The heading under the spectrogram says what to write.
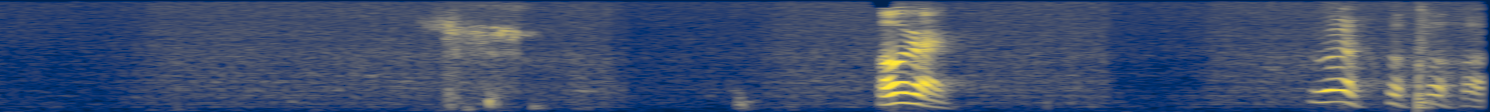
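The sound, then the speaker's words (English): A big, drawn-out yawn with a sliding, voiced pitch rings out loud, followed by a second vocal stretch, amid quiet background talk and a brief spoken word. “There's a big yawn.”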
